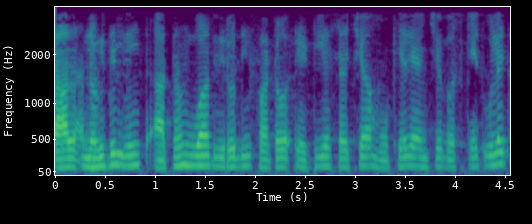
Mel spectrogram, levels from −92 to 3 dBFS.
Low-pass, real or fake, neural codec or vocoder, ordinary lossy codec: 3.6 kHz; fake; codec, 16 kHz in and 24 kHz out, 1.1 kbps, FireRedTTS-2 codec; none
